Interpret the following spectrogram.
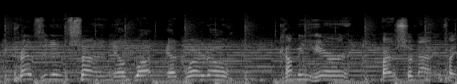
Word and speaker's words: Bolsonaro: Well, next October, remember, about 30 days before this monumental midterm election, he's going to face, his father, Jair Bolsonaro, is going to face the most dangerous leftist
